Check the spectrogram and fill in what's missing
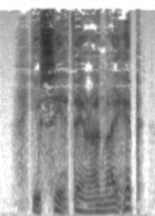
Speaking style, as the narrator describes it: Feyd-Rautha whispered

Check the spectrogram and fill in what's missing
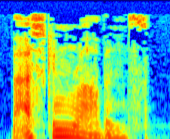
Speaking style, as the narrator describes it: Roger said dreamily

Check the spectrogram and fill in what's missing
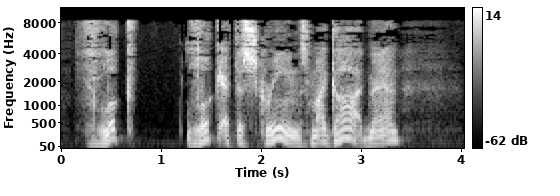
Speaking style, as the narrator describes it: my voice was coming out in a high, panicky tone

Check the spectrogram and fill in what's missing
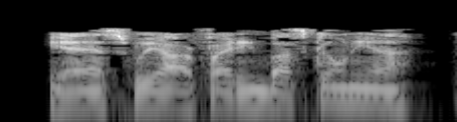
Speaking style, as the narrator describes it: coldly clear

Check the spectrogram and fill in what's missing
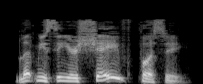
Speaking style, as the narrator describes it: giggled harder

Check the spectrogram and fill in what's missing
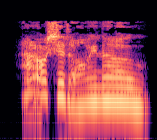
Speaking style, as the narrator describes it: She groans

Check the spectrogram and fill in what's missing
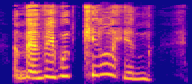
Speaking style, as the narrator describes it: wailed Perdita

